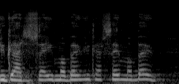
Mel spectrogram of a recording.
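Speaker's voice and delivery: put-on loud, shrieked, repeated begging scream. Retelling a fire call where a woman yelled from the yard: imitating a woman screaming. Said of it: "this lady is screaming in the front yard".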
